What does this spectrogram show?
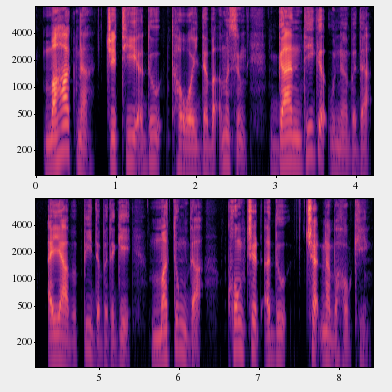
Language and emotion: Manipuri, neutral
